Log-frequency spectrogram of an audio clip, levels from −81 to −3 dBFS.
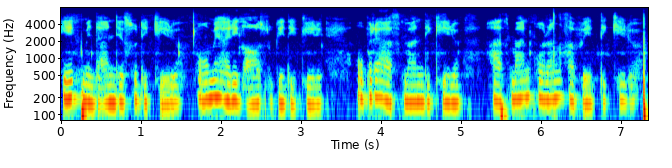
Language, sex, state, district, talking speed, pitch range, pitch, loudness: Rajasthani, female, Rajasthan, Nagaur, 170 wpm, 160-185 Hz, 170 Hz, -27 LUFS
